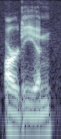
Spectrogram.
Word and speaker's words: Ardian: get on Ardian weapons, I keep on pronouncing it arian because that's what I'm used to, but wrong. According to the master smith who pronounces it Ardian, but uh monster are we after this time?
